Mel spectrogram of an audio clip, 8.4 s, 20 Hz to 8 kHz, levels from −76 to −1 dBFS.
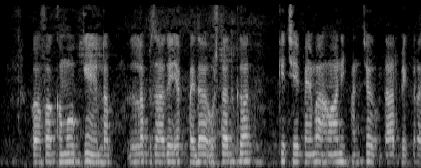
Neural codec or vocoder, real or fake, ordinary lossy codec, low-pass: vocoder, 22.05 kHz, 80 mel bands, WaveNeXt; fake; MP3, 32 kbps; 7.2 kHz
